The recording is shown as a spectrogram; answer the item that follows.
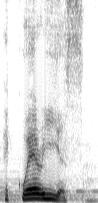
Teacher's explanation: the stress is in the second syllable the first letter a takes a swa sound and the second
